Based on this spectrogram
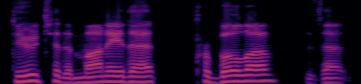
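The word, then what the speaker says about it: Pribula: I just wondering if it's due to the money that Prabula, is that how you say it? Prabula, yes.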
